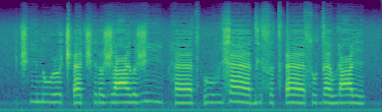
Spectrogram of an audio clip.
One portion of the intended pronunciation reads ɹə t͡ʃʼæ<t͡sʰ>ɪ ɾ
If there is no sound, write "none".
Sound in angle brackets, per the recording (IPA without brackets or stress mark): t͡ʃʰ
